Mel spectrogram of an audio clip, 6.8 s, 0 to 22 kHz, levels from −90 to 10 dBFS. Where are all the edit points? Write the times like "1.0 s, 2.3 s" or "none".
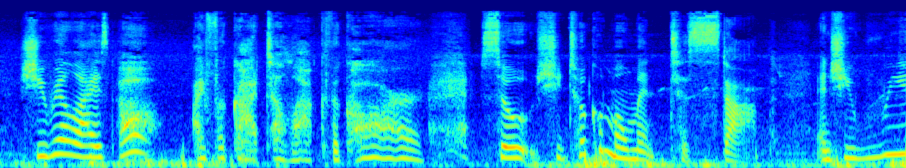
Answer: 3.5 s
